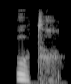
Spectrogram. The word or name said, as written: autre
